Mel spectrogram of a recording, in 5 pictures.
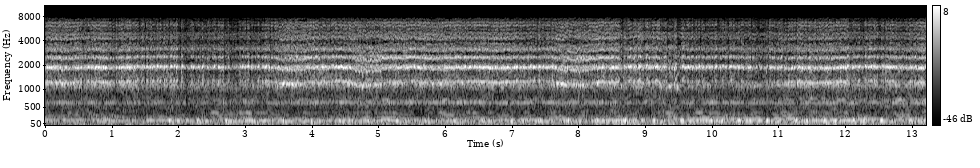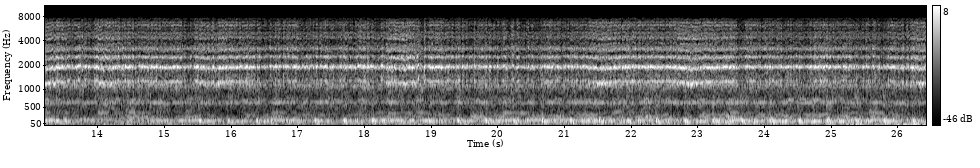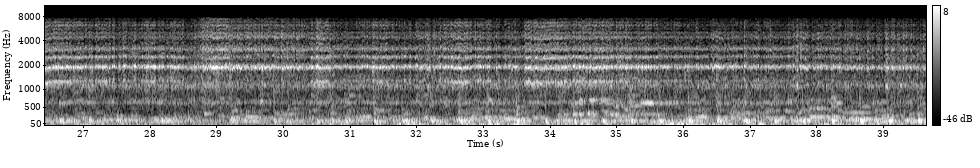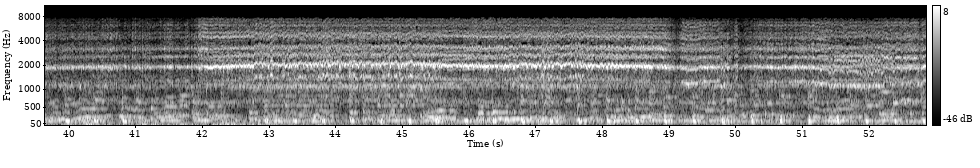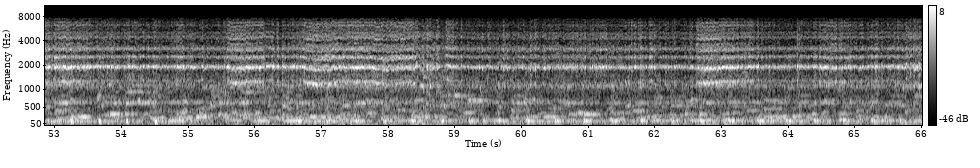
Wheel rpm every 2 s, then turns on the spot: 170, 160, 160, 160, 160, 160, 160, 170, 170, 160, 170, 160, 170, 170, 170, 160, 160, 160, 170, 160, 170, 160, 160, 160, 170, 160, 170, 170, 160, 170, 160, 170, 170.
none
